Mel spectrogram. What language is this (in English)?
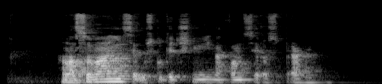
Czech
